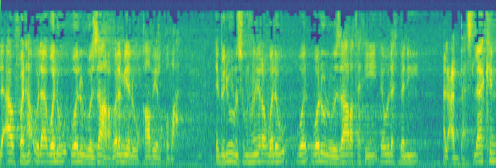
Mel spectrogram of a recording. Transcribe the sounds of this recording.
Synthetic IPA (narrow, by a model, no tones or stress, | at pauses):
lʔawfwanɦa̰ːʔʊlaːʔwaluwalulwɪzɑːɾˤɑwalamjaluqɑːðˤɪjalqʊðˤɑ | ʔɪbnjuːnʊsmɪnhʊneɾˤwaluwwalulwɪzɑːɾˤɑt̪fid̪awlabani | alʕabːaːslaːkɪn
